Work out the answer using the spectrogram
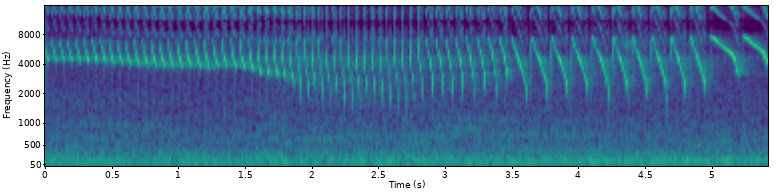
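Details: Canary song for training and stimulating lazy canaries: a very fast trill that slides down in pitch and slows into distinct falling whistled notes, ending in downward slurs.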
